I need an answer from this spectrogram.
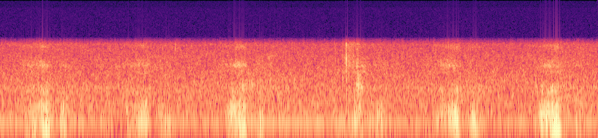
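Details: Joby, a pointer pup, asleep indoors: soft, low, breathy snores in short bursts about every second and a half, over a steady faint room hiss.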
